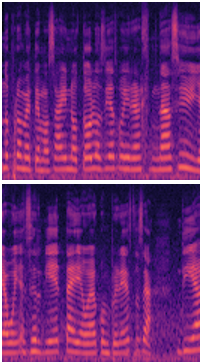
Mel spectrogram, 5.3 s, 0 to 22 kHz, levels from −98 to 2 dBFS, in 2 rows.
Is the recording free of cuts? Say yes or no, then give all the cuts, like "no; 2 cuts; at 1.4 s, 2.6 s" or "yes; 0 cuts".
yes; 0 cuts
